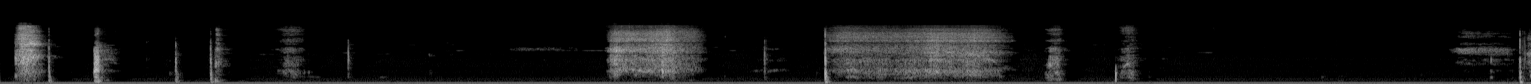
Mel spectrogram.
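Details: A person with pollen, dog and cat allergies gives several sharp sneezes and short sniffs, then two long, forceful nose blows in a quiet room; sneezing.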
